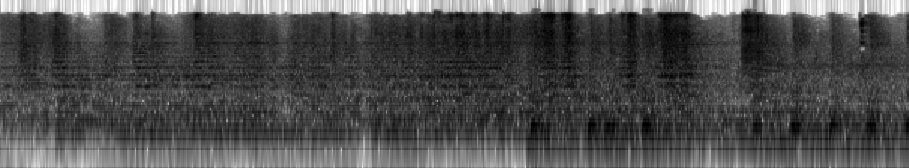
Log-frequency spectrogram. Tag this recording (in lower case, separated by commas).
orchestra, music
